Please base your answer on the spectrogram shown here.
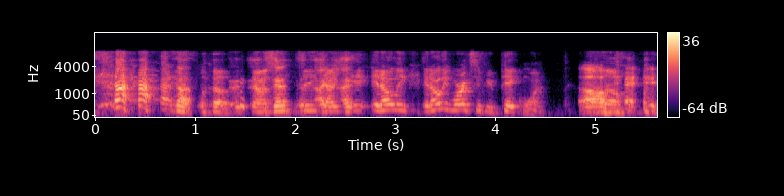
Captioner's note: laughing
